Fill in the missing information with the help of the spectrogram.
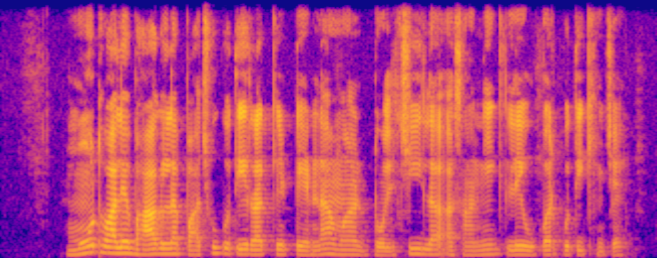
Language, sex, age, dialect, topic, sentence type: Chhattisgarhi, male, 18-24, Western/Budati/Khatahi, agriculture, statement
